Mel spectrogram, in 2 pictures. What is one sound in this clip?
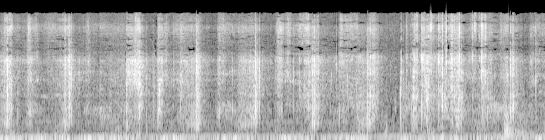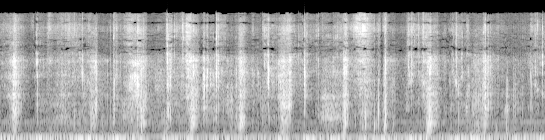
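A young woman crunches and chews ice close to a microphone.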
